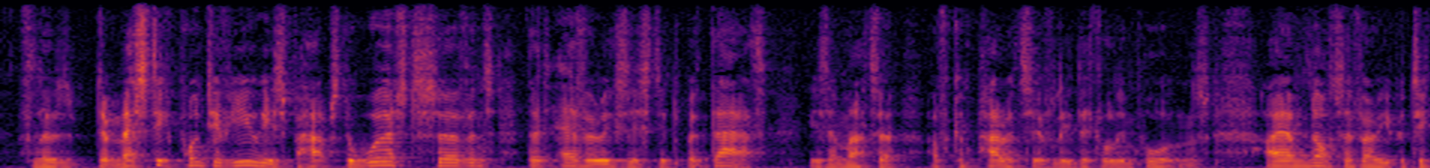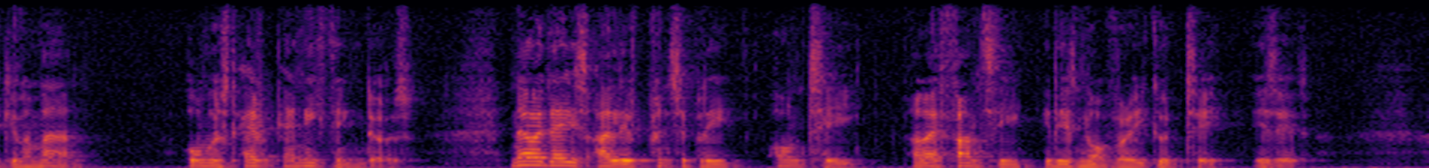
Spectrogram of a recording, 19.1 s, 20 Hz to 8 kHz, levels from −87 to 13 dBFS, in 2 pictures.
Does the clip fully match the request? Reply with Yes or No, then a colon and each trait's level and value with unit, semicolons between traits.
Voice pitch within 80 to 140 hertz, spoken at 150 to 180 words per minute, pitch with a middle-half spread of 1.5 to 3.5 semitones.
Yes: low, 135 Hz; average, 165 wpm; average, 2.9 semitones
